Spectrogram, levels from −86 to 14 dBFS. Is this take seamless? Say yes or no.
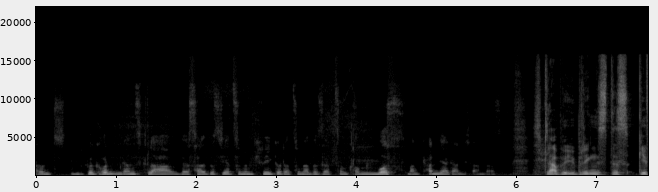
yes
